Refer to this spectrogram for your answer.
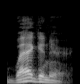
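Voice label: "wagoner", British English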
